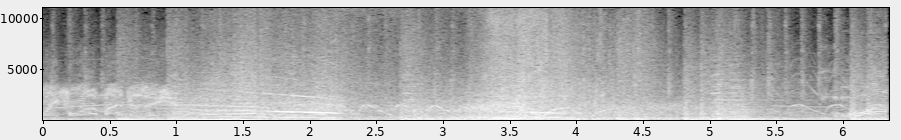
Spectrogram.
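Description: A police car siren wails and sweeps in the Need For Speed Carbon racing game during a chase, rising and falling over roaring engines, crash noises and music, with voices talking over it.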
